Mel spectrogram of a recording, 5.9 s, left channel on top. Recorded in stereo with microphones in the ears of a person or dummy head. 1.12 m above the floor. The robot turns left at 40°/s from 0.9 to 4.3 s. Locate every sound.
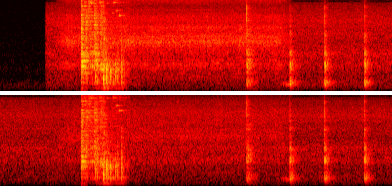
1.2 s breaking glass: 10° left, 0.5 m; by 2.0 s 20° right, 0.5 m
3.7 s chopping: 15° left (ahead or behind), 0.7 m; by 5.6 s 5° right (ahead or behind), 0.7 m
